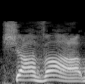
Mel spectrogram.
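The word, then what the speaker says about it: sava: Shava, which is S-A-B-E-A, is just us trying to, you know, write it down. But shava is how it's pronounced.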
